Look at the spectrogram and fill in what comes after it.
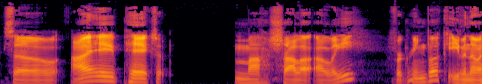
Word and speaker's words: Mahershala Ali: Mahershala Ali, but that is actually wrong. It's Mahershala Ali.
